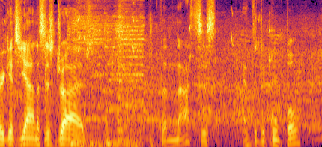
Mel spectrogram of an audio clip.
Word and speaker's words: Antetokounmpo: The Nazis Antetokounmpo. I'm pronouncing it like visiting announcers, Antetokounmpo.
